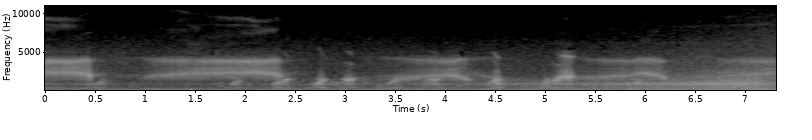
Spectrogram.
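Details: A chorus of toads at a lake in the Gershony district of Brest gives mating calls, long, steady, purring trills that overlap almost without pause, with a few shorter bursts breaking through; the calls go on for two months and are loudest at night.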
